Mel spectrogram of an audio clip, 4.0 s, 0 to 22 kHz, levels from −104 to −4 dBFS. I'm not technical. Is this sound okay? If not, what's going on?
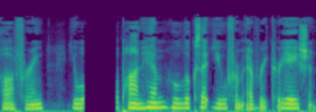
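No. From 1.03 to 1.48 seconds the speech drops out completely, a gap of about 0.43 seconds. This is AAC frame loss with muting. The audio is sent in small compressed chunks, and a run of them went missing, which fits about ten lost chunks. With nothing to play, the decoder filled the gap with silence. It overlaps neighbouring chunks, so the sound fades out into the gap and back in after it.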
